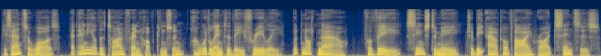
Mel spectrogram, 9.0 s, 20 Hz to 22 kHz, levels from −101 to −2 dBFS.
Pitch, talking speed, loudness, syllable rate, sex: 115 Hz, 200 wpm, -18 LUFS, 4.4 syllables/s, male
